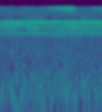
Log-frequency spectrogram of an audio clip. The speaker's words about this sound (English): Oh, I got to give you the crickets for that one.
